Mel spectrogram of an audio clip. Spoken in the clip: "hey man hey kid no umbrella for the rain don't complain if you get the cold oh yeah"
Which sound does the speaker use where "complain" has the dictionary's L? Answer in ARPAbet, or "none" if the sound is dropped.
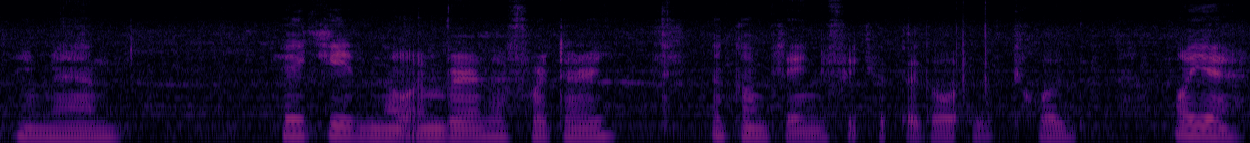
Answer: L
